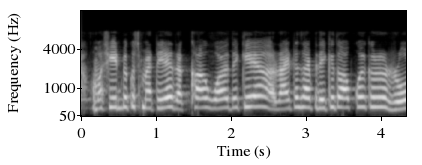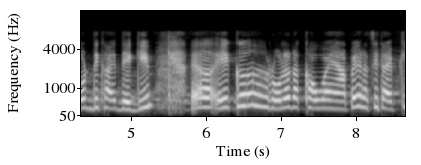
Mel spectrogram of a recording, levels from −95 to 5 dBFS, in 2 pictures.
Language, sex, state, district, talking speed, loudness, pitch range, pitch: Hindi, female, Bihar, East Champaran, 195 wpm, -13 LUFS, 300-340 Hz, 320 Hz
